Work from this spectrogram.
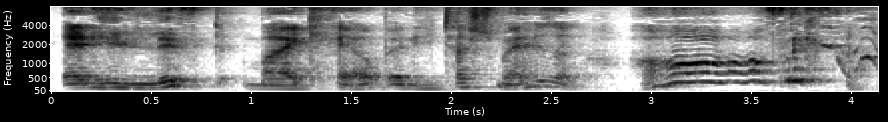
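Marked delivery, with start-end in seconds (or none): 3.0-4.0 very high, loud mock wonder breaking into laughter; amazed exclamation. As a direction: imitate an awestruck conductor, high and laughing. Conductor marvels at the African passenger.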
